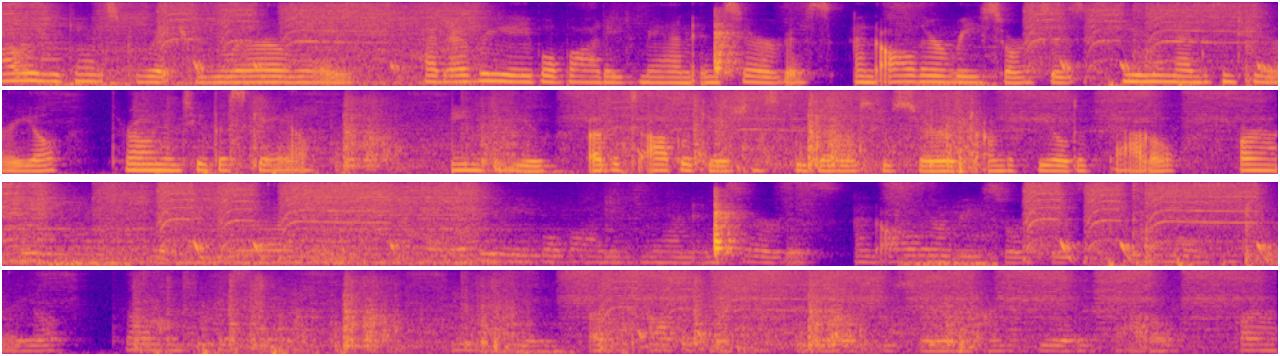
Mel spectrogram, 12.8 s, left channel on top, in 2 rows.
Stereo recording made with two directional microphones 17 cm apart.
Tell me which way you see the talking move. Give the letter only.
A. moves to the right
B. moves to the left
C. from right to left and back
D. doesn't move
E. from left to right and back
D.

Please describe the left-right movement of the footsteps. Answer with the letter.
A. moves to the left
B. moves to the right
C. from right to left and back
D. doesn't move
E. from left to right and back
A.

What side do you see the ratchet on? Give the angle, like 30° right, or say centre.
20° right.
